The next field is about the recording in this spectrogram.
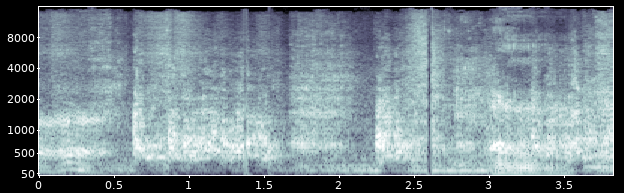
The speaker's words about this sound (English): Are those really Bulldogs or are those just dogs? Because we got to be specific. I'm going to be honest with you. That's a real Bulldog.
